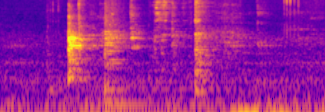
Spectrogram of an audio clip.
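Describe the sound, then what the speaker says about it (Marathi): Grated dry coconut tipped into a kadhai on a gas stove and stirred, giving a few sharp metallic scrapes and clinks of a spoon against the pan, close and fairly quiet with no talk. "गॅसवरती एक कढई ठेवलेली आहे, त्यामध्ये खिसून घेतलेलं खोबरं आहे हे घालून घ्यायचं आहे"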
